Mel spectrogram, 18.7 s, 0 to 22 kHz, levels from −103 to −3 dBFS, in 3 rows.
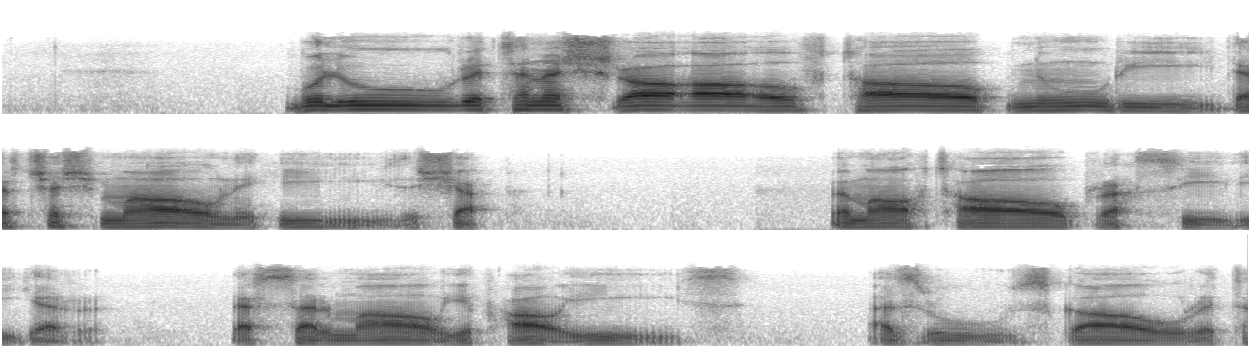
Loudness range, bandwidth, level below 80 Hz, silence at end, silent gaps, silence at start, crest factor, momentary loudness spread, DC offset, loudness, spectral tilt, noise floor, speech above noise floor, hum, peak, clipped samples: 11 LU; 7.8 kHz; -54 dBFS; 0 s; none; 1.4 s; 20 dB; 18 LU; under 0.1%; -26 LUFS; -6 dB/octave; -75 dBFS; 49 dB; none; -6 dBFS; under 0.1%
